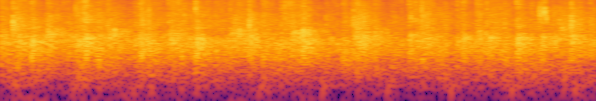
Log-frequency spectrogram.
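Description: Warm applause from a church audience in Lloydminster welcoming a guest preacher to the front, a dense, even wash of many hands clapping at a fairly loud, constant level for about three seconds.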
